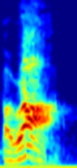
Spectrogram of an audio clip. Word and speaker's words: bara: 把它分成啊三个音节，bereshith 就是一个 preposition in reshith beginning 啊 bereshith，好，大声一点 bereshith，第二个字很有用，叫 bara， he create 是过去时态 he create 啊，所以很清楚，两个都是第一个是 open syllable，第二个是 close syllable 啊。但是因为它重音在后面 bara，所以它还是用一个长音节 bara 啊。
